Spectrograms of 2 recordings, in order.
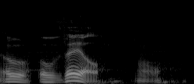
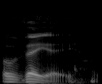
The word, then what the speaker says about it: Oveye: I was pronouncing Ovale all year, and got for this tournament they provide a little press packet with pronunciations. So I found out I've been saying his name as Smith is there and gets out 3. So I've been informed it's Jacob Oveye, that pronunciation.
